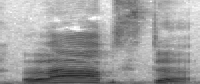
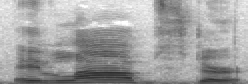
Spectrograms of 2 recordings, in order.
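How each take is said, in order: First: Maine "Lobster." dropping the r, lahbstah; Maine accent. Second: "A lobster." said with a plain American r; ordinary "lobster" with the r sounded. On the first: Shown as a demonstration. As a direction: try the Maine way: "Lobster." without the r. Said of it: "Say it the way they say it in Maine". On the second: Retold or imitated. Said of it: "And she said".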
